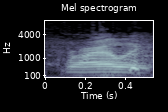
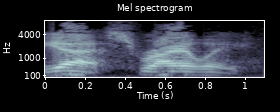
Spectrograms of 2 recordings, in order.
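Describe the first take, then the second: First: Riley sung out much higher; a high, teasing call of the name; high mock name. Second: Said in the usual way. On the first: Real, not acted. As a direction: toss the name up high, playfully. Playful repeat of the name.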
